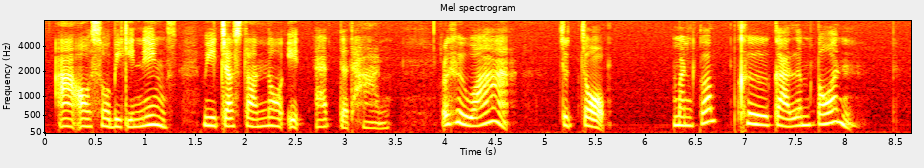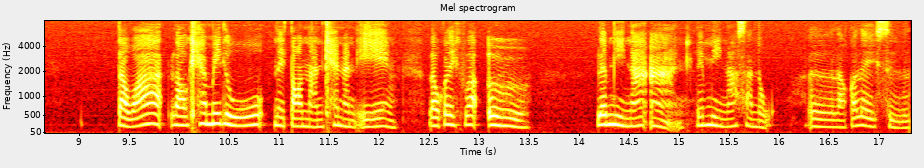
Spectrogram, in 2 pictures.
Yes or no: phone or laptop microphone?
yes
